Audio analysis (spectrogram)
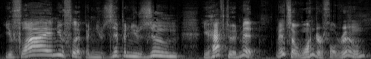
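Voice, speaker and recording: Animated, high-pitched man reading a children's storybook. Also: moderate pace, slightly rough. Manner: expressive, exclaiming, chatty asides. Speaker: volunteer storybook reader for children. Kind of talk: reading a rhyming picture book aloud with ad-libbed asides to children.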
